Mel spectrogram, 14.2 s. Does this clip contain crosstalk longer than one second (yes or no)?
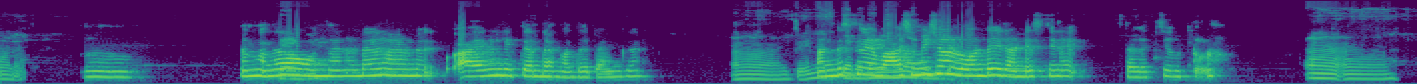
yes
